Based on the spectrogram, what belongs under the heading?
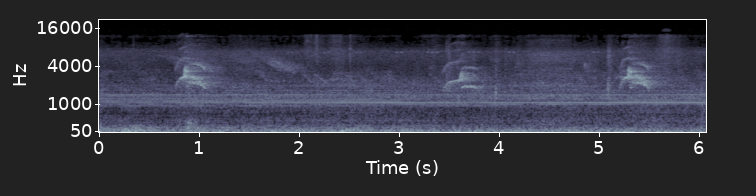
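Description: A bird outdoors at night repeating a short call three times, over a steady high drone and a constant low rumble.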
